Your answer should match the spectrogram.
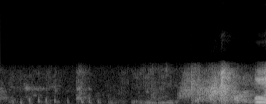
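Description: A pause in a man's talk, with only faint low background for about a second, then a quieter voice-like sound building up into his next words near the end.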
